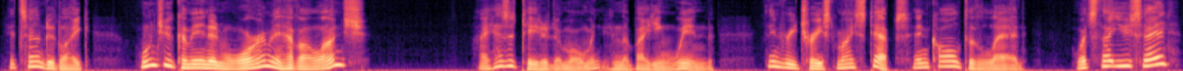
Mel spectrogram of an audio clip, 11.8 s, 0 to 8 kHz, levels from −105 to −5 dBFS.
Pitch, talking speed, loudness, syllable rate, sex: 145 Hz, 165 wpm, -16 LUFS, 4.7 syllables/s, male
